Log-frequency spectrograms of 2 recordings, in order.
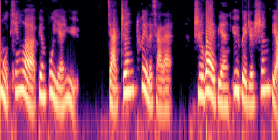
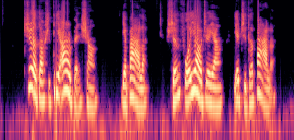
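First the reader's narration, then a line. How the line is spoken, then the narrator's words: Laughing. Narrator (Chinese): 贾母笑道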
